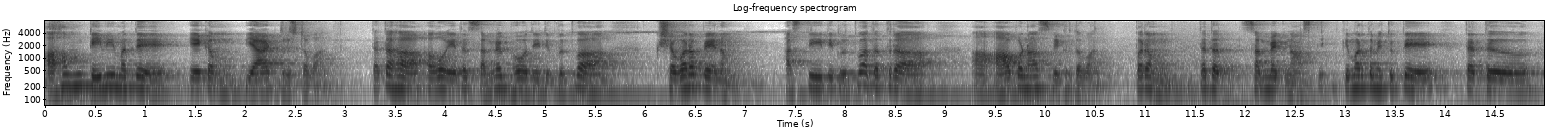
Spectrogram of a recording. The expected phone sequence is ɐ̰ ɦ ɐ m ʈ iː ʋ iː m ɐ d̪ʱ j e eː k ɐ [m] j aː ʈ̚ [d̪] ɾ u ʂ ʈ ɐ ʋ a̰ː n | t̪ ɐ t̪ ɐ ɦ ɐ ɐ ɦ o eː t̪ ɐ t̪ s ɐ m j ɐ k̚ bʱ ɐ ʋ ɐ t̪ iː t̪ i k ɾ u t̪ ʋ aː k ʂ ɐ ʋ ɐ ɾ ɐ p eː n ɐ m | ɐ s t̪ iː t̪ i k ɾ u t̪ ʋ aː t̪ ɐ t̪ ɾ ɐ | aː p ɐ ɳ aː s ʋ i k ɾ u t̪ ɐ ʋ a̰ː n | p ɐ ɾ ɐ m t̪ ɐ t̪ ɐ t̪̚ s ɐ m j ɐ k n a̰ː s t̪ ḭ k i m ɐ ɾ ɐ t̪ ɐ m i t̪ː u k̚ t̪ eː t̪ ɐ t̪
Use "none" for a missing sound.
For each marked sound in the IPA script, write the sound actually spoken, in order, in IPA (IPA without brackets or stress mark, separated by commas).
m, d̪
